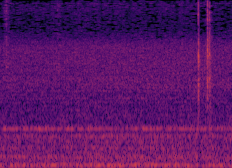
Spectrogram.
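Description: Laminar airflow cabinet blower running: a steady low hum with a faint high whine.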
